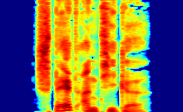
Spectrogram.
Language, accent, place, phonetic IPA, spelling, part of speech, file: German, Germany, Berlin, [ˈʃpɛːtʔanˌtiːkə], Spätantike, noun, De-Spätantike.ogg
- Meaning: Late Antiquity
